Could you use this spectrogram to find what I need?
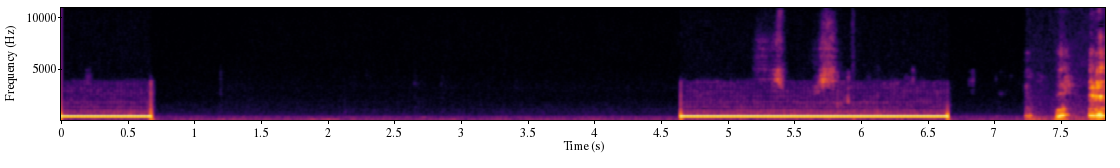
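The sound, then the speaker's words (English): A telephone dial tone sounds loudly in two steady bursts, the first brief and the second about two seconds long, as a phone call is hung up and redialed. Quiet gaps separate them, and a few short dialing tones follow at the end. “I'm going to hang up and ring you right back.”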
